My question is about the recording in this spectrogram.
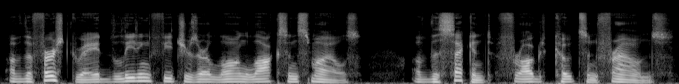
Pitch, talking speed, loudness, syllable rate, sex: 125 Hz, 170 wpm, -18 LUFS, 4.4 syllables/s, male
